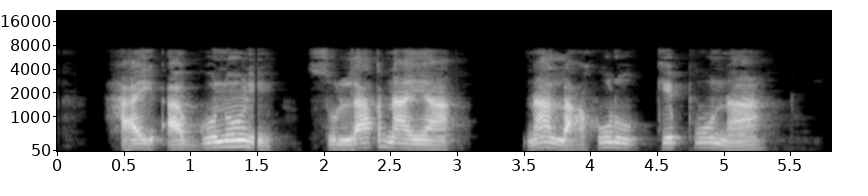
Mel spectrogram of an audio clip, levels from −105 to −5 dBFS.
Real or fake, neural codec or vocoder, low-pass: real; none; 7.2 kHz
